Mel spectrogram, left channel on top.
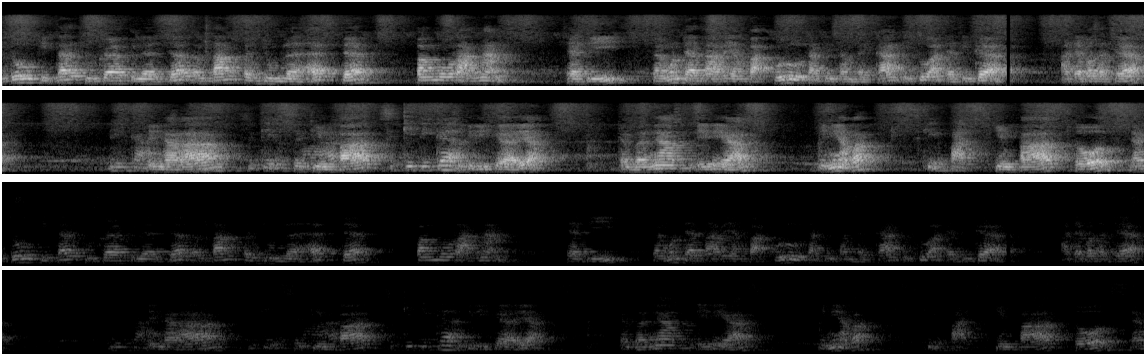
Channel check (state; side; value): quieter; right; 24.2 dB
